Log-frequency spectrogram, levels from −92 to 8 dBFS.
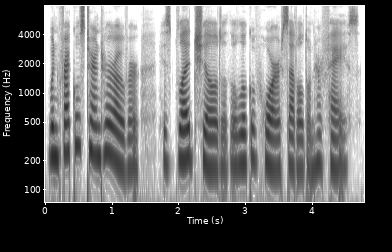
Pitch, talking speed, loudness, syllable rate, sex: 195 Hz, 215 wpm, -19 LUFS, 5.3 syllables/s, female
